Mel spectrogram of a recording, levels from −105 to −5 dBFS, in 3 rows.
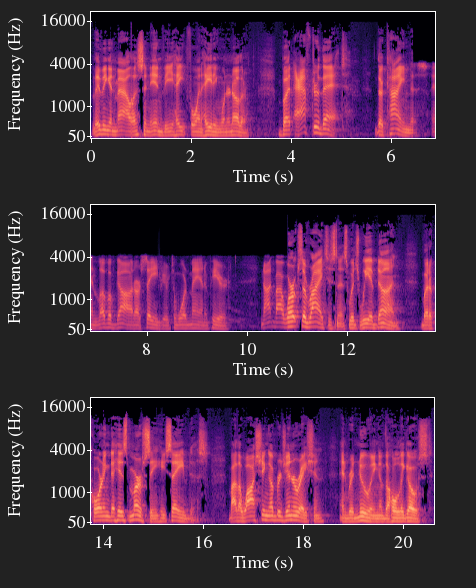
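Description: At 0.79 to 0.83 s, chunks out of order: one 21.33 ms block plays a chunk late, after its successor, giving a brief jumbled flick. The waveform shows abrupt discontinuities, and the spectrogram shows thin vertical lines at the joins.

From 6.43 to 10.81 s, the sound turns dull and boxy, with nothing above 4.1 kHz, a drop of roughly 10 dB and a faint new noise floor. This is likely an input switched to a poorer device. The spectrogram shows a flat ceiling, and the waveform shows a narrower envelope.

The same chunk reordering recurs at 8.21 to 8.26 s and 11.76 to 11.80 s.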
